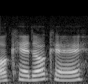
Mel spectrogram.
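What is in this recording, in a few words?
"okay", male, voice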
